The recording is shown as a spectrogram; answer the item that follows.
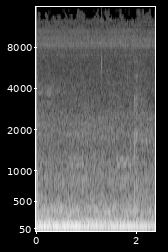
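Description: Steady low rumble with no speech.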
